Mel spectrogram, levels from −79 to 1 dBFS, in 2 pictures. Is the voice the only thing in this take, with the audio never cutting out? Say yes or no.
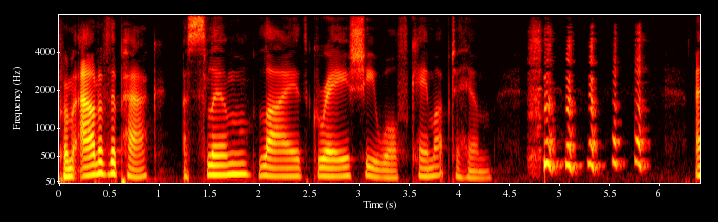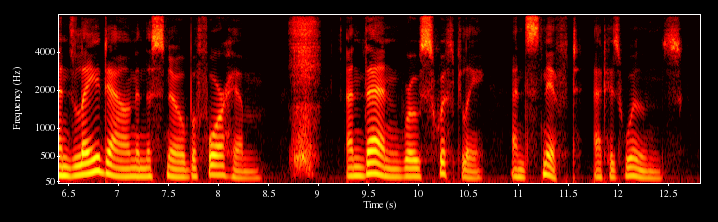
no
